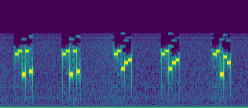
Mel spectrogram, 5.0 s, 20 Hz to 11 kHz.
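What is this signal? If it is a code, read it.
Five-tone selective call (ZVEI), heard as quick runs of five tones, tones of about 80 ms. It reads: 89192 89192 89356 89356 89175
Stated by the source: ZVEI five-tone call received on SDR.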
